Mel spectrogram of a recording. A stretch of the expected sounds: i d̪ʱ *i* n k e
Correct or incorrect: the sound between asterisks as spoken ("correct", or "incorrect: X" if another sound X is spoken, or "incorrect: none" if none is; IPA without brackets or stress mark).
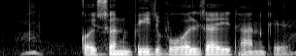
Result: incorrect: a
